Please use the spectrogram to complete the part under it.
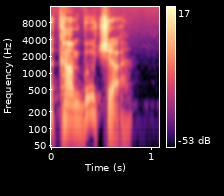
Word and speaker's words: kombucha: Also, let me see if I say this right, kombucha. Okay. – Yeah. – So that is a fermented food. That's Korean, I believe, or it's definitely Asian. – Well, you know what's so confident? I want to say behind the scenes right now, Tori's over there, going, yeah, nodding her head, yes, that is correct.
